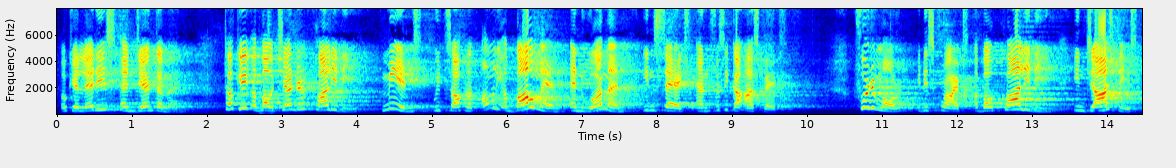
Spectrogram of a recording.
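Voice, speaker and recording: A woman's voice: high voice, sharp tone. A woman with an Indonesian accent delivering a formal contest speech in a stiff, memorized, declaiming manner with emphatic set phrases. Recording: echoey hall with long reverb.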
